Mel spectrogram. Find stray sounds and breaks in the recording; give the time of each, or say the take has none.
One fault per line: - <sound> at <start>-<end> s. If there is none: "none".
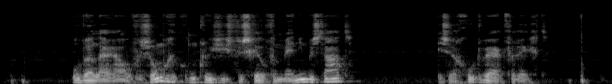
none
